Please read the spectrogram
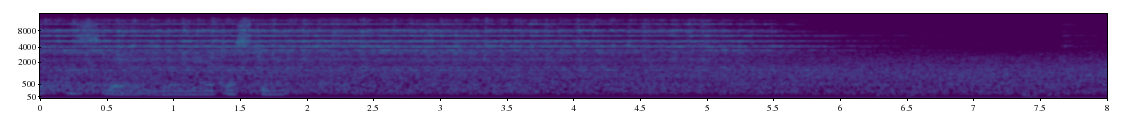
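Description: Altar bells ringing at the elevation of the chalice during the consecration, a sustained high ring that fades out about six seconds in; a fresh ring starts near the end.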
